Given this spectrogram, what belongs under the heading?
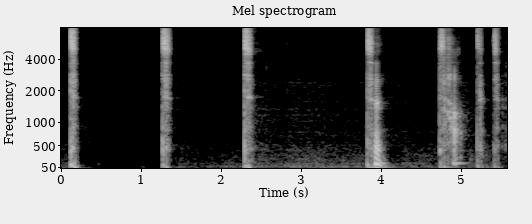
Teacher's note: what you're actually doing is your tongue is a stop because it's stopping the air from escaping.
